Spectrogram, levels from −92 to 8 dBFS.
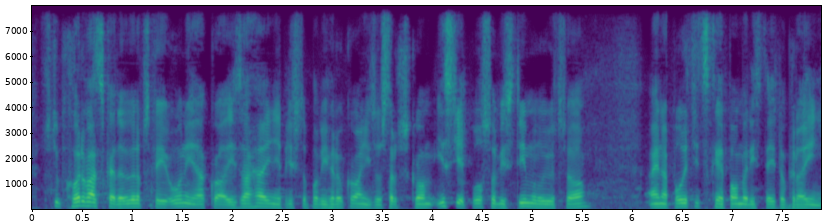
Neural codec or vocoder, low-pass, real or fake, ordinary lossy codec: codec, 16 kHz, 2 kbps, X-Codec, HuBERT features, trained on balanced general audio; none; fake; none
